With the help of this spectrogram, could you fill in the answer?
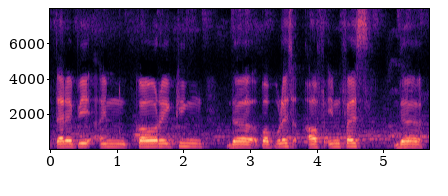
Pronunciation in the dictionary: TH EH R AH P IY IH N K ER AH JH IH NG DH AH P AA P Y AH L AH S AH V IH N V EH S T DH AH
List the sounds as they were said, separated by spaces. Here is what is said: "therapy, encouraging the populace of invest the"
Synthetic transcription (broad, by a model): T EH R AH P IY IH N K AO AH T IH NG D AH P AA P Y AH L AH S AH F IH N F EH S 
